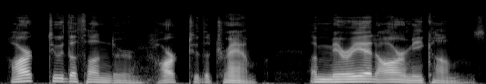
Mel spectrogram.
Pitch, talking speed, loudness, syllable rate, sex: 100 Hz, 135 wpm, -21 LUFS, 4.0 syllables/s, male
